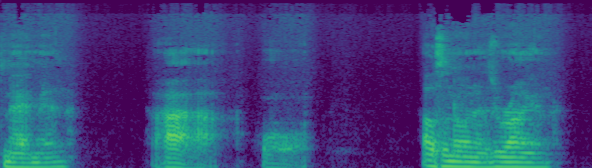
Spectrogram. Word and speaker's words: Ryan: course the noisess madman or also known as Ryan r y an not Brian b r i a an as some people mispronounce it the but anyways moving on I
